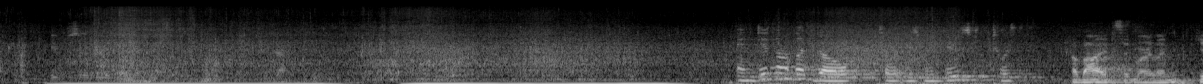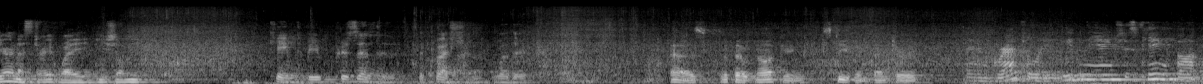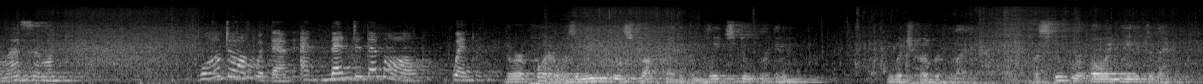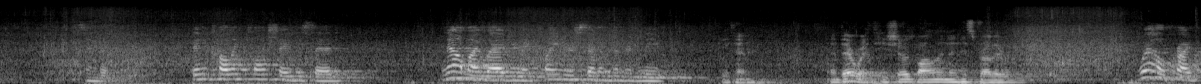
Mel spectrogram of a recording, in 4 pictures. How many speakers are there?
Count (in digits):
9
